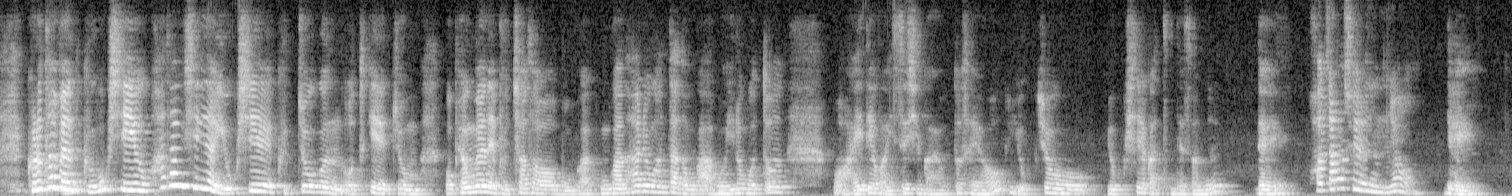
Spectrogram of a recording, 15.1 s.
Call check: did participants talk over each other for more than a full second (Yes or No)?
No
